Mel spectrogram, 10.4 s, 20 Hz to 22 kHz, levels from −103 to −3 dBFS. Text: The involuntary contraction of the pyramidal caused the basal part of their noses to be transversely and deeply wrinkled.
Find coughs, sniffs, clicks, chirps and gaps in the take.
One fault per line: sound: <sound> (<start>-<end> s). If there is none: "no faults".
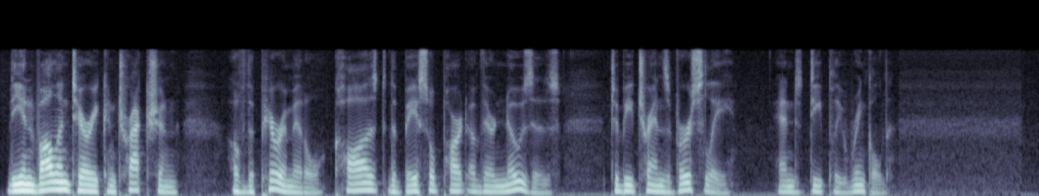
no faults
